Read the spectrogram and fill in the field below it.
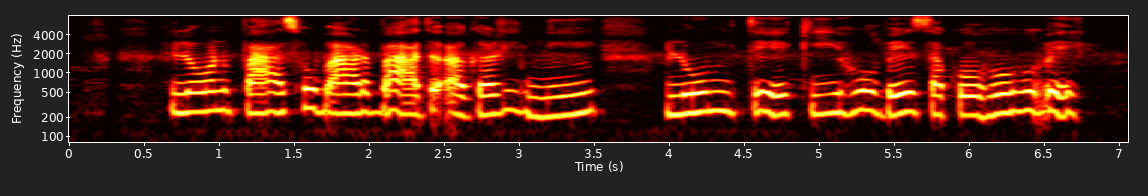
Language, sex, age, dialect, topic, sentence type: Magahi, female, 25-30, Northeastern/Surjapuri, banking, question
